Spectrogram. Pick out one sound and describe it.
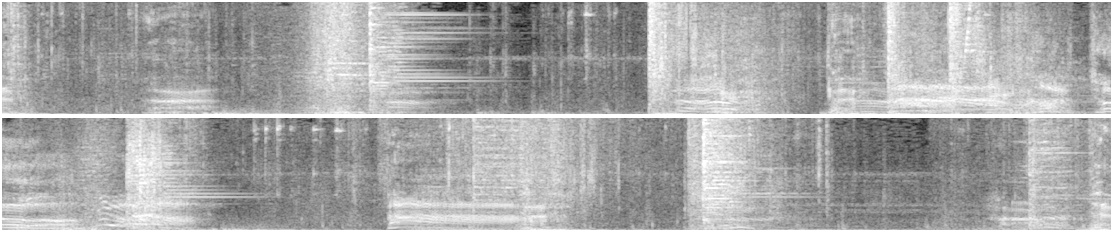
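Metal blades clash and clang repeatedly.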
